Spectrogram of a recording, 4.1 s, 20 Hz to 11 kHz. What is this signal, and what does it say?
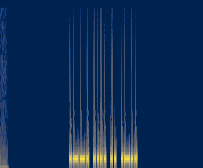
Morse code, heard as a keyed tone, about 36 wpm, 700 Hz. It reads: PHIL
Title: USA Common Names - Max 5 Letters - 35wpm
